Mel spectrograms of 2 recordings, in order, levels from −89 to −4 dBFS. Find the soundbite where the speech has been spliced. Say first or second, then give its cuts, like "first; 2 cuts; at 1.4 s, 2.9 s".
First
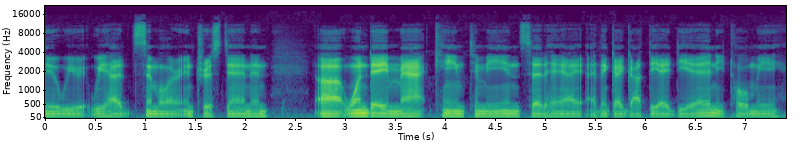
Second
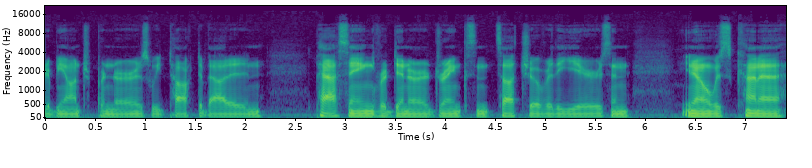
second; 1 cut; at 3.3 s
